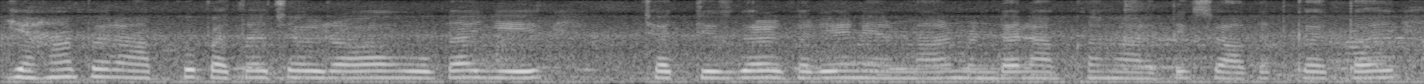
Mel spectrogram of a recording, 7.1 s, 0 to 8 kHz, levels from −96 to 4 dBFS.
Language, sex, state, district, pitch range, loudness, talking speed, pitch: Hindi, female, Chhattisgarh, Bastar, 230-245 Hz, -22 LUFS, 145 wpm, 235 Hz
